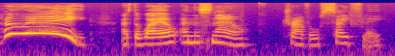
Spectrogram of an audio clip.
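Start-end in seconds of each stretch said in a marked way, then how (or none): 0.0-1.1 very high, loud hooray; cheering shout. A narrator's reading. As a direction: cheer it out like a whole crowd. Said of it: "villagers shouting".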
